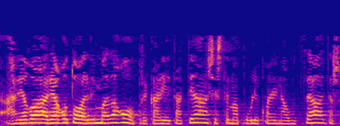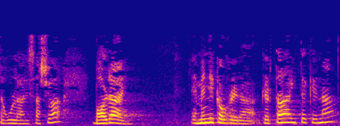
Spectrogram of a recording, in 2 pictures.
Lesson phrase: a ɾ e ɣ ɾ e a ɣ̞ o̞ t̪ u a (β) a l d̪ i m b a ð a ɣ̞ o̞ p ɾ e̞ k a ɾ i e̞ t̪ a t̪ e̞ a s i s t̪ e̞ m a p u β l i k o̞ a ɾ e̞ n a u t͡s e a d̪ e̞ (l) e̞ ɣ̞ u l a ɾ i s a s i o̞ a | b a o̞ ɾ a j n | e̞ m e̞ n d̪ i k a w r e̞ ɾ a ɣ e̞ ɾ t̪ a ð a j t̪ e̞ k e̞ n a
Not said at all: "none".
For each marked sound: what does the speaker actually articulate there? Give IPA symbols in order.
β, r

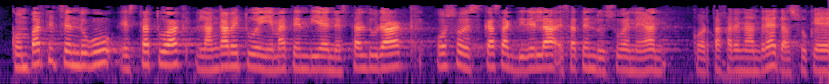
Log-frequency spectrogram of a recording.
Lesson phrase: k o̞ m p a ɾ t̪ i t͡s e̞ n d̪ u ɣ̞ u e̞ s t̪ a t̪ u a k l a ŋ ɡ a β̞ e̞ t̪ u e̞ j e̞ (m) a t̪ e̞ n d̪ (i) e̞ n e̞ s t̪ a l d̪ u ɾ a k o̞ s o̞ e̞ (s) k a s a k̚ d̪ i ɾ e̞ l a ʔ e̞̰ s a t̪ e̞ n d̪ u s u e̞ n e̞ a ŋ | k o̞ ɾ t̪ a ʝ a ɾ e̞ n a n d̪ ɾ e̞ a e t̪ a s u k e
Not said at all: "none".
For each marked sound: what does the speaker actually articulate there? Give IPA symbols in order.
m, i, s

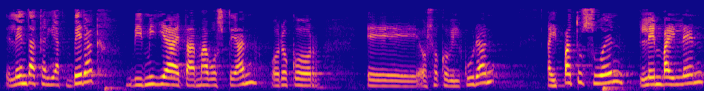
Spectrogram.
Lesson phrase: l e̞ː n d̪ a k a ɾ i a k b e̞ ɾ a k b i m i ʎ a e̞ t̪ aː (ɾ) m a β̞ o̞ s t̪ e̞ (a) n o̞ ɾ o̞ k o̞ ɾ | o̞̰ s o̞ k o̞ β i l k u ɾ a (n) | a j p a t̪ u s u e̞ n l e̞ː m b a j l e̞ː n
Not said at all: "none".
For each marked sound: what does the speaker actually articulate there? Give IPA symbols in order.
none, a, n

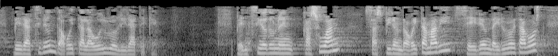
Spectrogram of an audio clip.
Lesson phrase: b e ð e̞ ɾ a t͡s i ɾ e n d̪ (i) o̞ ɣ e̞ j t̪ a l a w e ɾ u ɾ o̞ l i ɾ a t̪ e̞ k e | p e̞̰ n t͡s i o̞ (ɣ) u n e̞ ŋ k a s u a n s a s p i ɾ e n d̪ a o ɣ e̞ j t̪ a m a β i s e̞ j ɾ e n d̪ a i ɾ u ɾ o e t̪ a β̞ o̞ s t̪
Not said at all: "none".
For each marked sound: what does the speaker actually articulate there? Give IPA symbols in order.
a, ð

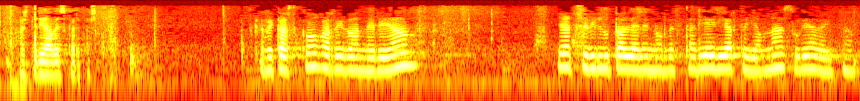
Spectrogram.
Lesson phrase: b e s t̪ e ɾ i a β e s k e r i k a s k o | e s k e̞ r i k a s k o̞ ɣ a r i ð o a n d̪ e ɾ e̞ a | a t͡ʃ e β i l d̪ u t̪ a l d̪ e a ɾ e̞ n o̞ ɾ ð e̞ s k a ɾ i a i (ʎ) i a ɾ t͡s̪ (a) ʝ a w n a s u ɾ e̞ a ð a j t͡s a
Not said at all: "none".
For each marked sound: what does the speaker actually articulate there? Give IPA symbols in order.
ɾ, e

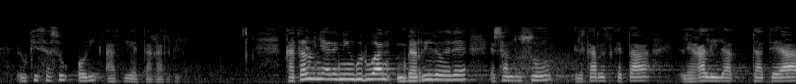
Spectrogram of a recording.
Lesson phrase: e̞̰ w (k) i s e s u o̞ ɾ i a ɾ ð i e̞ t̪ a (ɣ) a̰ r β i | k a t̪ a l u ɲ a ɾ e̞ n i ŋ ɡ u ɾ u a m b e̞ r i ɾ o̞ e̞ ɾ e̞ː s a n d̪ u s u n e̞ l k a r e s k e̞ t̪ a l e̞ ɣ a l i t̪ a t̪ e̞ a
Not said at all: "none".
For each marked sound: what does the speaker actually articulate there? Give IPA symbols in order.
k, ɣ

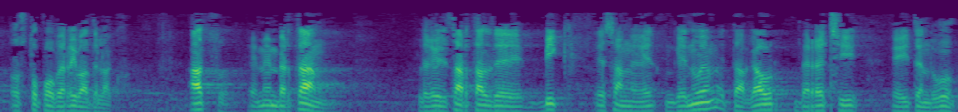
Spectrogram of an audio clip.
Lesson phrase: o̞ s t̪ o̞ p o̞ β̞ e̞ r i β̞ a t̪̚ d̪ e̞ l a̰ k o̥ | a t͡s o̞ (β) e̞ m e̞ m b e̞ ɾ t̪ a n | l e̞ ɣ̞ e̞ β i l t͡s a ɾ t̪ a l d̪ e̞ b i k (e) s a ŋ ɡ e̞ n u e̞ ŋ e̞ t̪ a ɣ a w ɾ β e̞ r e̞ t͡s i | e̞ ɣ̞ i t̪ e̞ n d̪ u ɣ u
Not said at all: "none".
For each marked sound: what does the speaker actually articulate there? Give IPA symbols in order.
none, e

